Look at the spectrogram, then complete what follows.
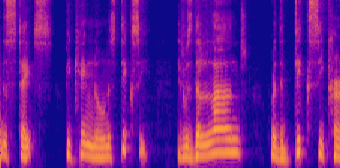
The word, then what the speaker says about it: Dix: talking exactly right so the English speakers looked at Dix and pronounced it phonetically as Dix whereas the French pronounce is d right Dixie became the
